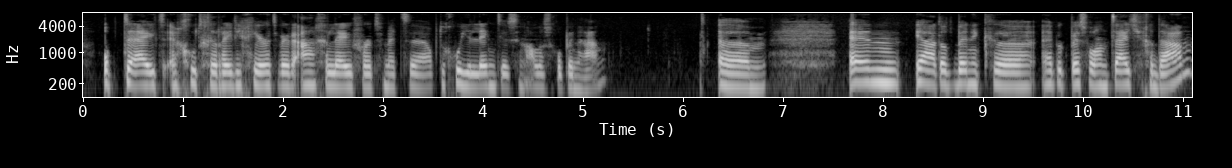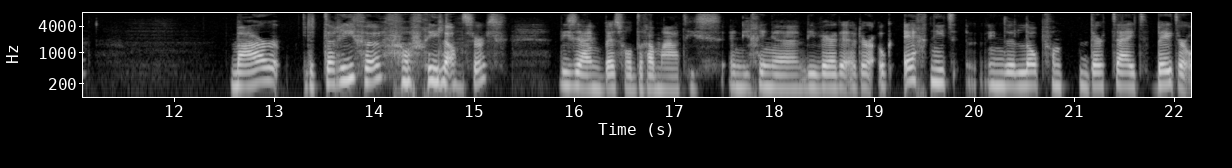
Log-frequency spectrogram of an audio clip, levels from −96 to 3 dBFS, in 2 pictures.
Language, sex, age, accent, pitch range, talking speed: Dutch, female, 30-49, Dutch, 170-205 Hz, 155 wpm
